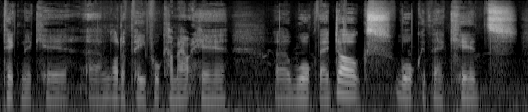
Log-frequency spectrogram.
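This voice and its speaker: A middle-aged male historian gives a walking-tour talk outdoors by the water. His voice is dark and mellow, set at an ordinary pitch for a man. He speaks in a relaxed, halting way, filling pauses with ums and uhs, over a faint wash of outdoor noise. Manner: relaxed, hesitant, with many filler pauses. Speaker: historian and battlefield guide.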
